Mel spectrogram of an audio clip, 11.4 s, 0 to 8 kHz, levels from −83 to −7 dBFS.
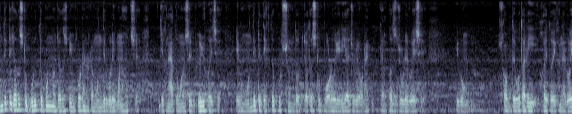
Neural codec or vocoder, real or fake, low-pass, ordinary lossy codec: none; real; none; none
